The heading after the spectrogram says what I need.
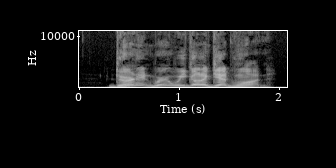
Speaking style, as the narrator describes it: Lane blurted out

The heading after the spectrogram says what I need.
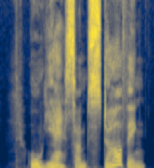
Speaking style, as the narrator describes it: said the puppy

